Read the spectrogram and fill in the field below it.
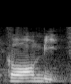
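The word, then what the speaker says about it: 歌篾: 咁原来何西阿嘅妻子个名呢，咁我上次读错咗嘅，咁应该正確嘅读音呢係歌滅先啱，嗰个係一个滅嘅音，咁所以呢大家可以如果都唔係好識讀呢個字呢，可以喺聖經裏面呢括住返，咁第一呢就唔會讀錯啦。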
